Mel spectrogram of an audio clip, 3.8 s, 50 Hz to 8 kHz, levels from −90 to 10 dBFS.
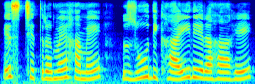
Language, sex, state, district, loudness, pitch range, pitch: Hindi, female, Madhya Pradesh, Bhopal, -18 LUFS, 245-290 Hz, 255 Hz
